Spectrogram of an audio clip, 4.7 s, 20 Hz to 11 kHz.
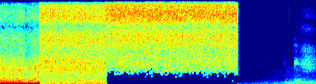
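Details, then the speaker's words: Simulated tinnitus, a 10-second edited clip of frequencies and sound types people with tinnitus hear: loud steady hissing and roaring that switches abruptly between tones, then cuts out; tinnitus simulation. "I have cut a 10c clip together of some of the frequencies and types of sounds that people who have tened us here so bear with me we're going to play a very short clip now just 10 seconds"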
